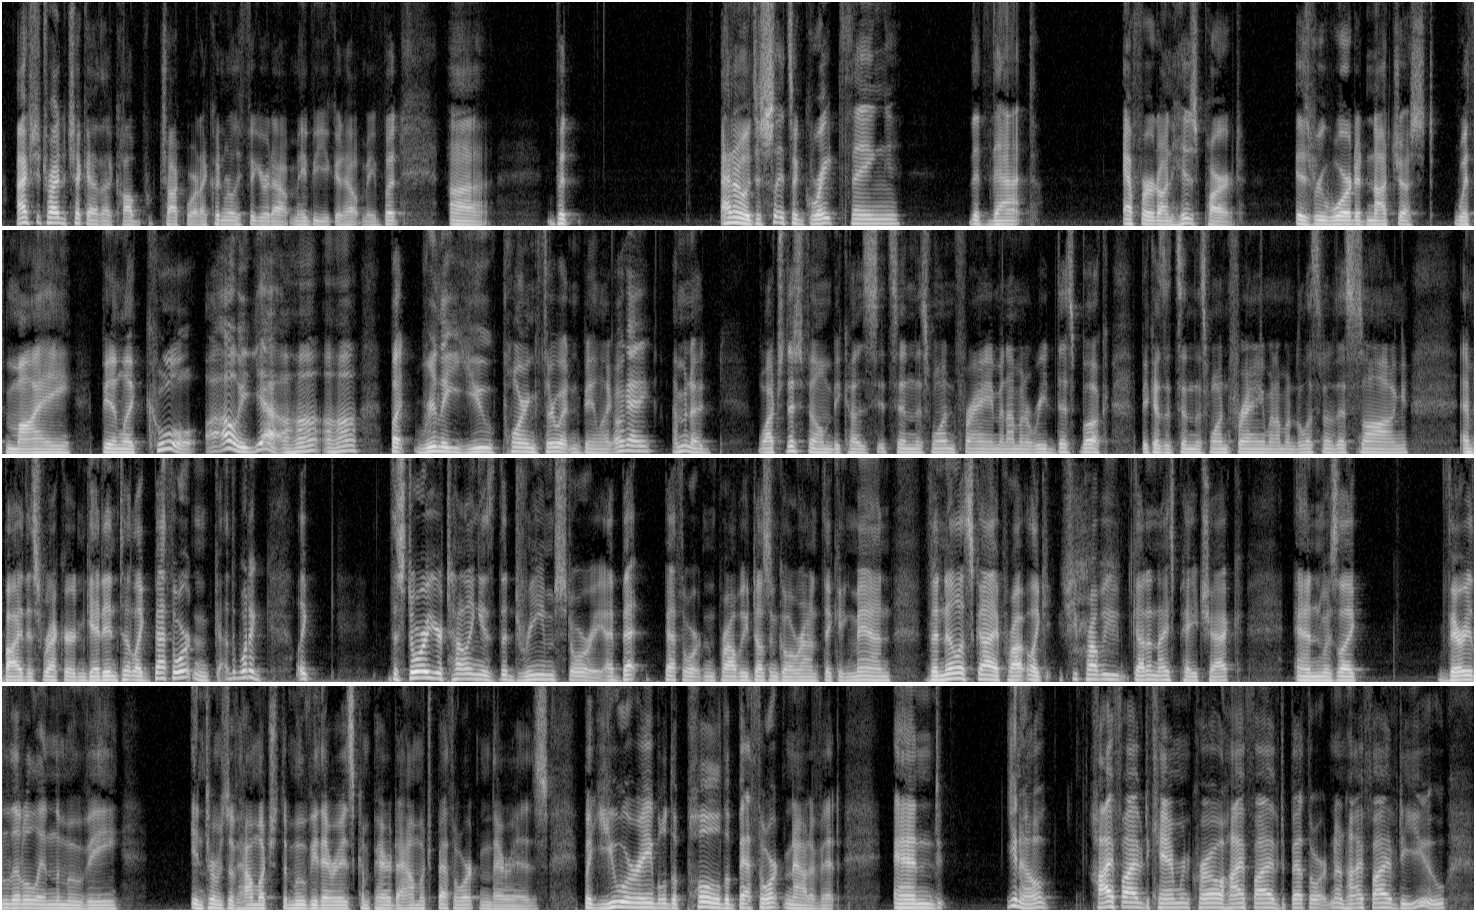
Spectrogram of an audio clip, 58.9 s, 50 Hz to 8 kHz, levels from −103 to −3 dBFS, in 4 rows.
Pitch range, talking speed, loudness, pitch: 125-150 Hz, 195 wpm, -25 LUFS, 135 Hz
